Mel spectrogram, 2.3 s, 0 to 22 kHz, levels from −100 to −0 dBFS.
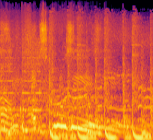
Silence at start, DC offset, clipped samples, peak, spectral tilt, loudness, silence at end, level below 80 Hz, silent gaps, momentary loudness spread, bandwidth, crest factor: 0 s; under 0.1%; 0.5%; 0 dBFS; -4.5 dB/octave; -8 LUFS; 0 s; -16 dBFS; none; 5 LU; over 20 kHz; 8 dB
